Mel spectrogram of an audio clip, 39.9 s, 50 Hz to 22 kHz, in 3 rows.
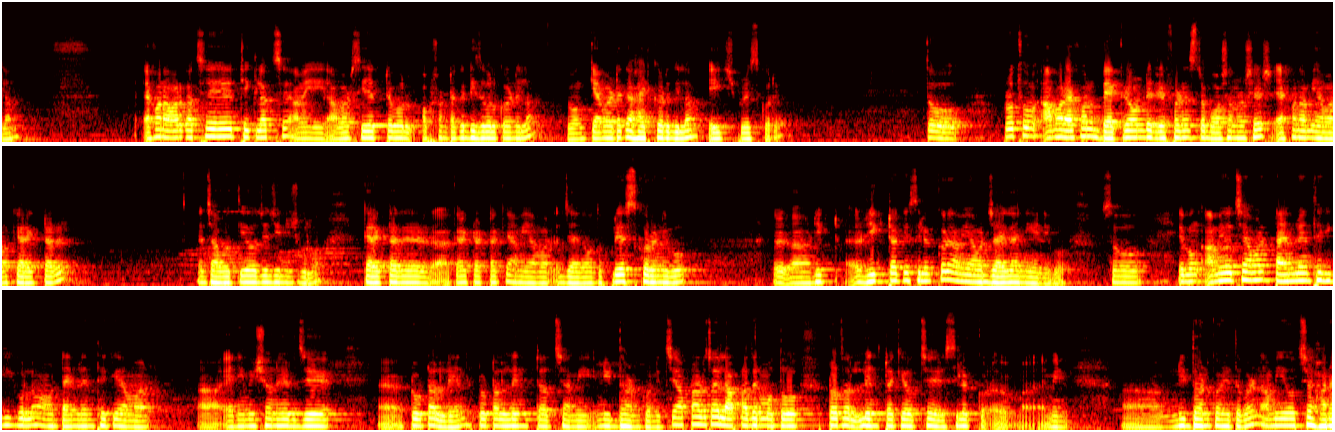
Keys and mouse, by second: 0.6 click, 1.9 click, 2.9 h, 3.8 click, 9.2 click, 9.9 h, 12.6 h, 13.8 click, 15.7 g, 21.2-23.5 drag, 24.6-25.9 drag, 27.6 r, 32.5 click, 33.4-33.9 drag, 35.0 click, 37.2 a.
